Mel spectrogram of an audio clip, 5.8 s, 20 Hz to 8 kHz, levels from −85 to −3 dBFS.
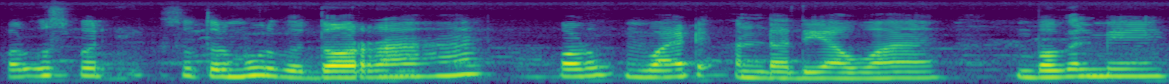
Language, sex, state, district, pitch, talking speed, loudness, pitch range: Hindi, male, Bihar, West Champaran, 210 Hz, 155 wpm, -18 LUFS, 185-230 Hz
